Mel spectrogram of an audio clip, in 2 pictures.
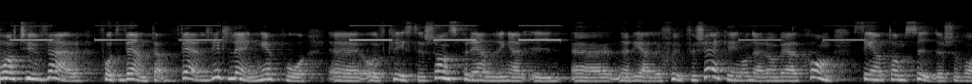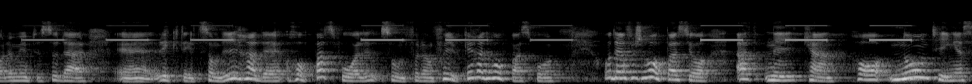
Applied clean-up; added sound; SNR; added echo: none; Alarm; 6 dB; reverberation time 0.5 s.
